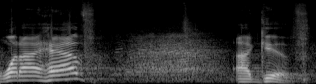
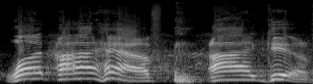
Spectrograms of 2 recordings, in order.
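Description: First: It is said plainly with ordinary energy. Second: It is said forcefully with strong conviction.

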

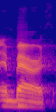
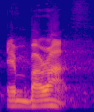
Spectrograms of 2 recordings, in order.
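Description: First: The word is said in a plain American way. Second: The word is said with a Nigerian accent. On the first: The speaker calls it wrong. "embarrass is not embarrass" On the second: The speaker calls it right. "it's embarrass, right? You know, Niger"

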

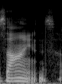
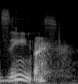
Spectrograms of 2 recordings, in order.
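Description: First: The vowel sounds like the 'i' in 'line'. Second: The vowel sounds like the 'ee' in 'seen'. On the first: This is how the other person says it. "you call them zines" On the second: The word comes from 'magazine'. "it was zine because they were like kind of like magazines"

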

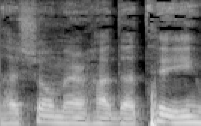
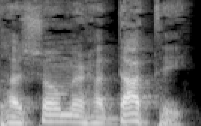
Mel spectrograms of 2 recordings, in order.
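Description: First: The name is said in standard Hebrew pronunciation. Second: The name is said in Polish Jewish pronunciation. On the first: This is the correct Hebrew form. "which would be the correct way to pronounce it"

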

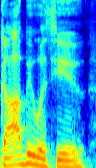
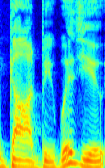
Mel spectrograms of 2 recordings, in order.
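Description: First: It is said casually, without feeling. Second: It is said earnestly, with feeling.

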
